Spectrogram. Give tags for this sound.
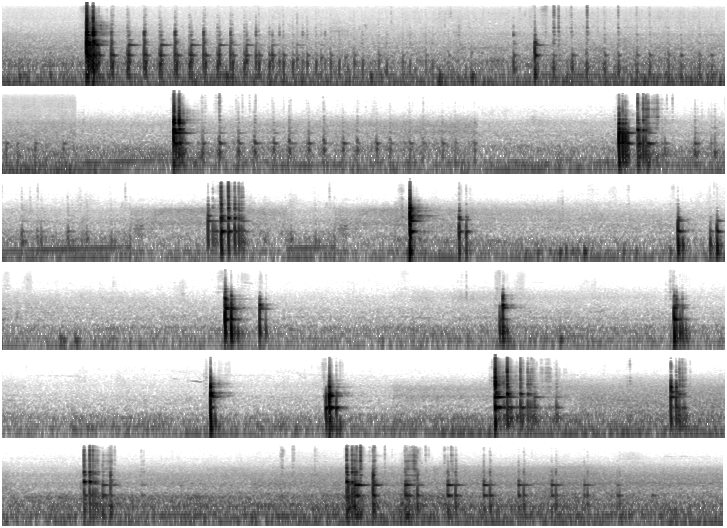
adpp blanket drop stone

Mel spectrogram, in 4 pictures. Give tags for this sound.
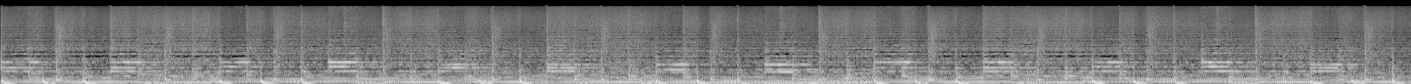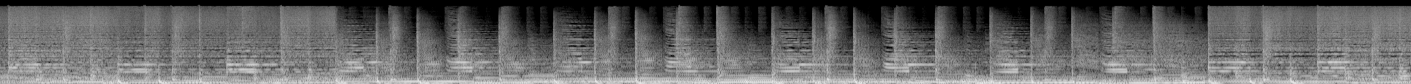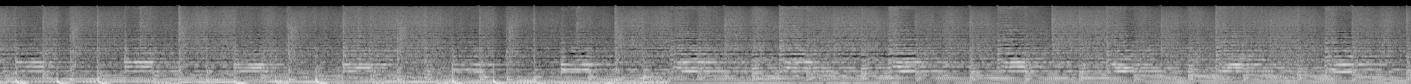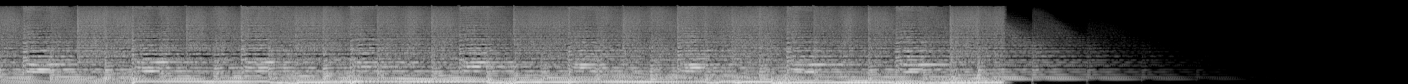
bass drum beat City night upbeat dance synth action drums electronic loop techno edm electro happy synths

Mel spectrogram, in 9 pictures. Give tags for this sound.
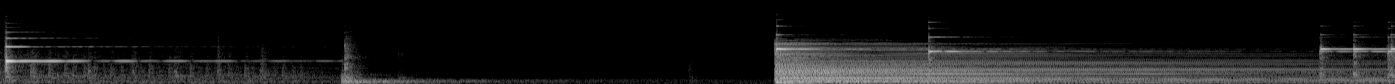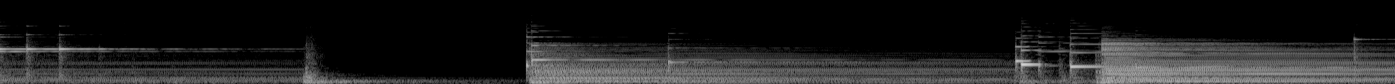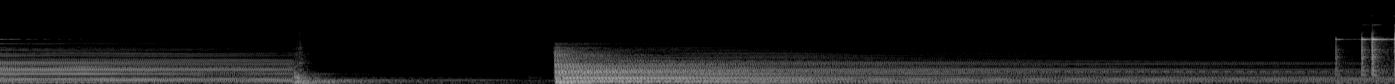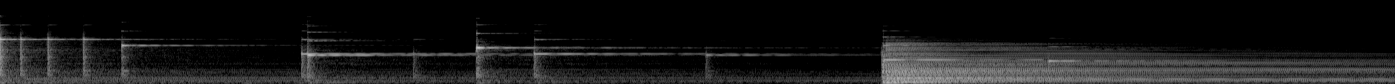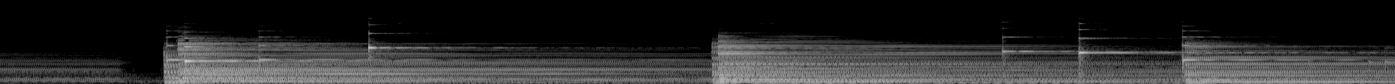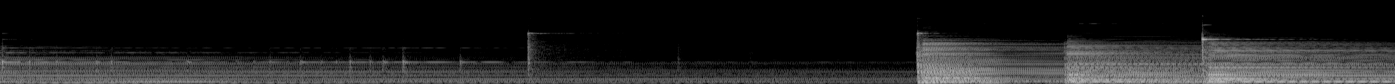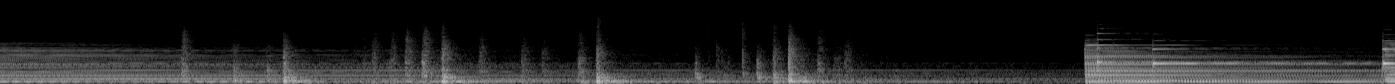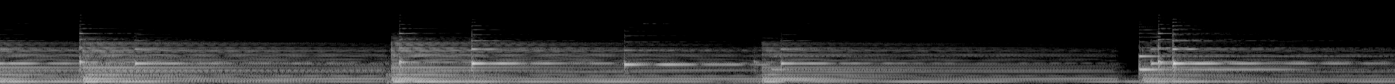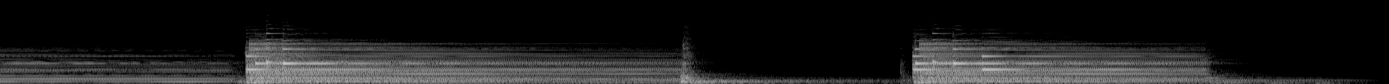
close-mic dark experimental improvisation Rode-NT4 small-room upright-piano xy-stereo

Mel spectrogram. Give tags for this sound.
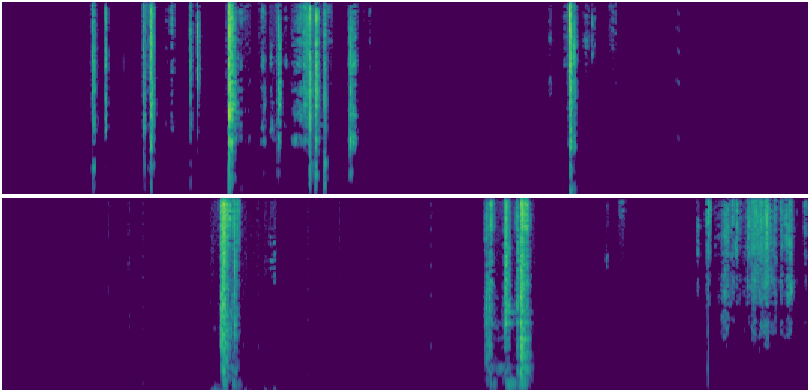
mono plastic

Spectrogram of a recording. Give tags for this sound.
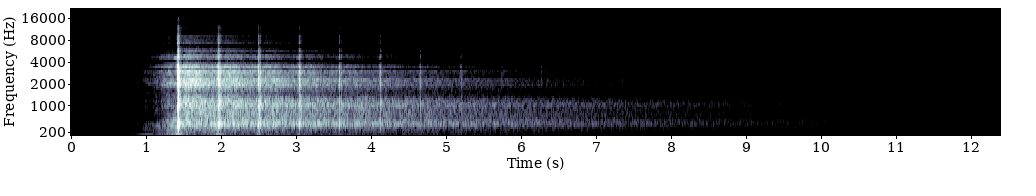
effects fl foley rise

